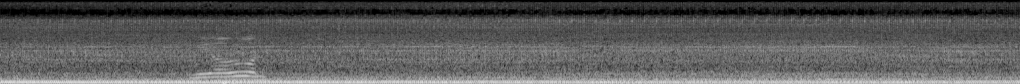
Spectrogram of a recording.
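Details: BMW N52 straight six, cold start after DIY oil cooler and housing gasket replacement, coolant level holding; catches and settles into a steady, even idle with a smooth low hum and no knocks or ticks.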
